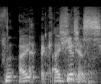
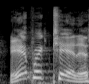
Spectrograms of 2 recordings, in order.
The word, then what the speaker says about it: Epictetus: But one of your edits that you caught when you were proof listening is my complete mispronunciation of Epictetus. So Epictetus, yes.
